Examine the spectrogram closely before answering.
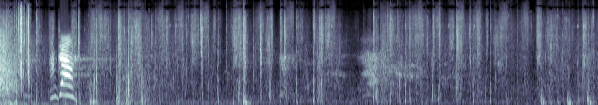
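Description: Heavy blows and thuds land in a close scuffle.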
